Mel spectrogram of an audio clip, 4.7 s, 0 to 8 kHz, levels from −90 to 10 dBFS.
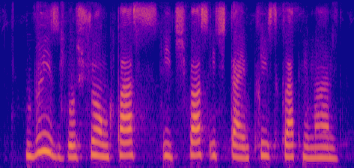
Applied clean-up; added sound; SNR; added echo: neural separator model SepFormer DNS4.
